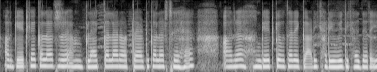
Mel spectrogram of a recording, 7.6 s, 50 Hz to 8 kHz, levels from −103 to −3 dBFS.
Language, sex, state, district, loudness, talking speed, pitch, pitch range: Hindi, female, Uttar Pradesh, Jyotiba Phule Nagar, -20 LUFS, 180 wpm, 215 Hz, 210-220 Hz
